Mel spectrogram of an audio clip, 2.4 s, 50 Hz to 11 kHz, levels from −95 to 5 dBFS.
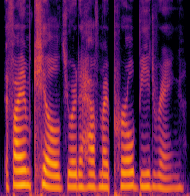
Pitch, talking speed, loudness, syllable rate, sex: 210 Hz, 300 wpm, -19 LUFS, 6.3 syllables/s, female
